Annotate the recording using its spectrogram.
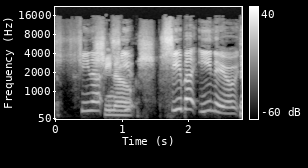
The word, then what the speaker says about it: Shiba Inu: They're like a Shinu Ibu. Is that how you say it? – Shiba Inu.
